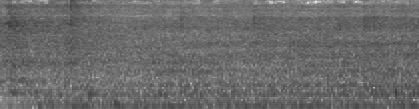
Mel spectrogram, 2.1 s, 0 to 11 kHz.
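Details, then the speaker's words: Mitsubishi 4D56 diesel with code P1275, hard start, engine temperature normal: loud, harsh tractor-like idle with rapid clattering knock and vibration, blamed on excessive diesel rail pressure from a dirty valve stuck in place. "صوتها يا اخوان طبعا عالي جدا سامعين كيف زي تركتر"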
